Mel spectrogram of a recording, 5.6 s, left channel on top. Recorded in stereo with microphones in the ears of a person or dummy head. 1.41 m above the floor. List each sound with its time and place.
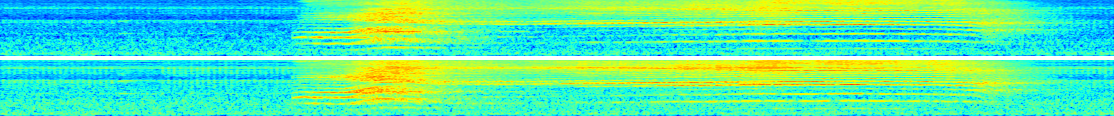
1.5 s a baby crying: 85° right, 9.5 m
